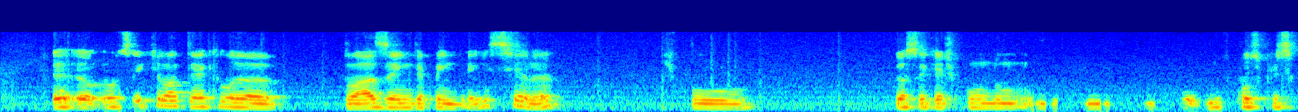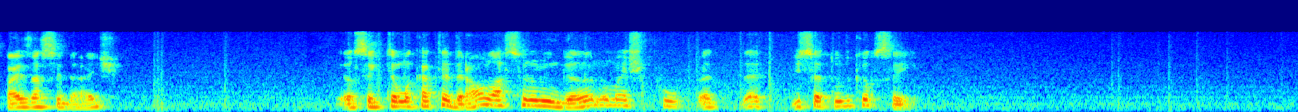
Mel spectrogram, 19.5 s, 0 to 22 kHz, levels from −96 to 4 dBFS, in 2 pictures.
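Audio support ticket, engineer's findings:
Other side's voice leaking through, 0.00 to 0.07 s: faint second voice at the very start, sitting about 35 dB under the talker. Likely the AEC not fully cancelling far-end audio from the loudspeaker, so a short residual scrap slips into the mic feed. Very quiet and brief, but it's there.

Speech suppressed in double talk, three spots. At 0.81 to 1.07 s, the talker dips by around 10 dB, a mild duck. At 7.73 to 8.61 s and 8.83 to 9.30 s, there are deeper drops of roughly 20 dB, with the voice pulled down hard. The likely cause is the echo canceller failing to tell near-end speech from echo during overlap and attenuating both. Top end stops at 8 kHz throughout, in line with G.722 at 64 kbps.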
